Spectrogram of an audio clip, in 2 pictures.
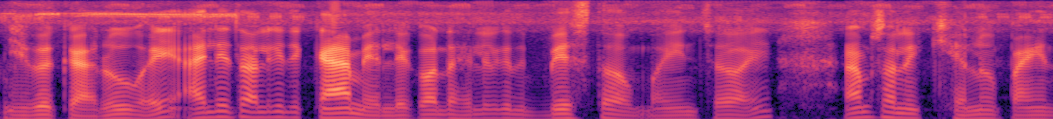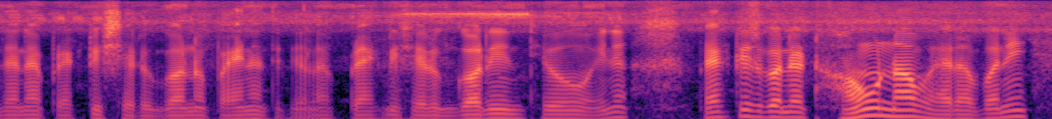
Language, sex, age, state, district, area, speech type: Nepali, male, 45-60, West Bengal, Kalimpong, rural, spontaneous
